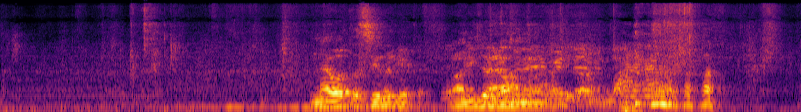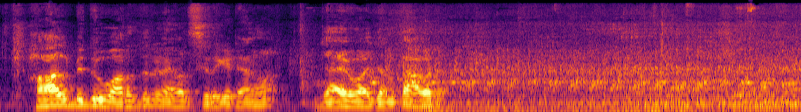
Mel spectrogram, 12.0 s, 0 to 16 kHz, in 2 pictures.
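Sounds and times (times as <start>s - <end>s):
vehicle engine running: 8.8s - 12.0s.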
